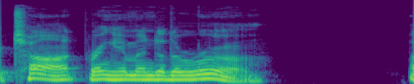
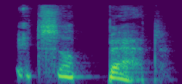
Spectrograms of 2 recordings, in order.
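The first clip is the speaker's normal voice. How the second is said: high, softer, sly promise; coy woman; 9 semitones higher, 5 dB quieter than usual. Acted. The girl baiting Hook, soft and high.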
